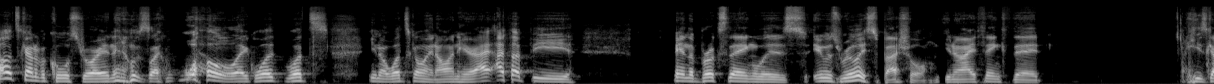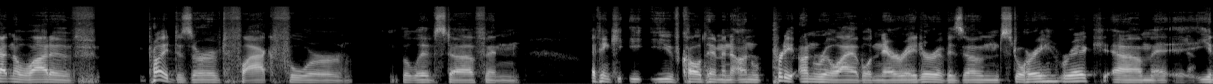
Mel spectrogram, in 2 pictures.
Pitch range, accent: 105-145 Hz, American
